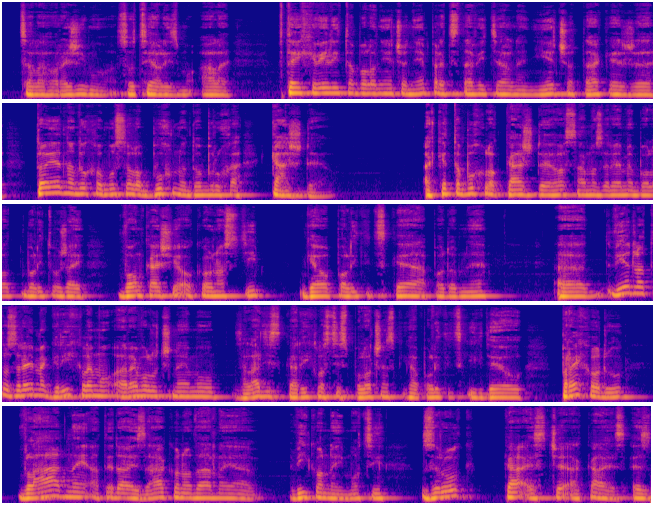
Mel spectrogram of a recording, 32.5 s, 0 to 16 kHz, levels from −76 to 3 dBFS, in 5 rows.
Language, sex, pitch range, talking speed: Slovak, male, 125-150 Hz, 120 wpm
